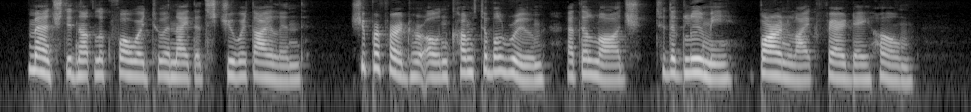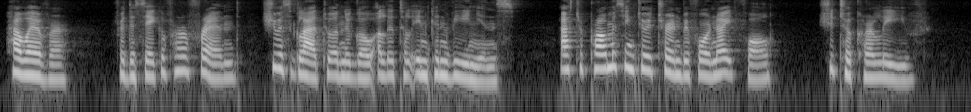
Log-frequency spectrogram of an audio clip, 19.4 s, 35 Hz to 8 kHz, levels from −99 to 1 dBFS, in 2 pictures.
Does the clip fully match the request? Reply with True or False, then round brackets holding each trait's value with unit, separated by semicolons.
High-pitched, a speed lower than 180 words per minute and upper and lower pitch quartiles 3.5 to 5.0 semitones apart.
True (205 Hz; 160 wpm; 4.2 semitones)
